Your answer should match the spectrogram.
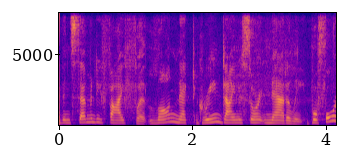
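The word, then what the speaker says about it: Gnatalie: We're getting a behind-the-scenes look at the more than 75-foot long-necked green dinosaur Natalie before it's open to the public. Natalie spelled with a G because of the stinging gnats that pestered excavators.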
